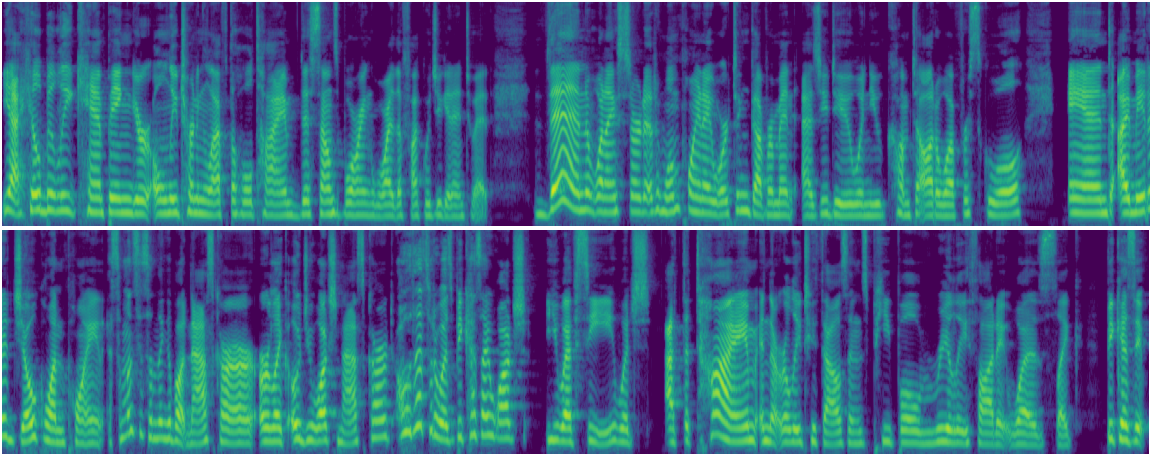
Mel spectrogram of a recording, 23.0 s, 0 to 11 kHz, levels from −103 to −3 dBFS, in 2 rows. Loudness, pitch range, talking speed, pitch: -24 LUFS, 175-220 Hz, 225 wpm, 195 Hz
